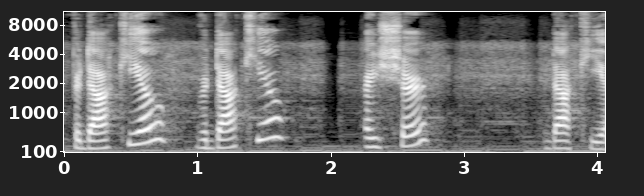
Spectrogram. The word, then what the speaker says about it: radicchio: a 38 there we go good oh it's pronounced k vid Akio radicchio are you sure da ki oh okay I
